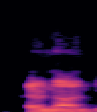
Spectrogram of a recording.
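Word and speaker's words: Hernán: Let's properly pronounce it with the Spanish. Hernan, yes.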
